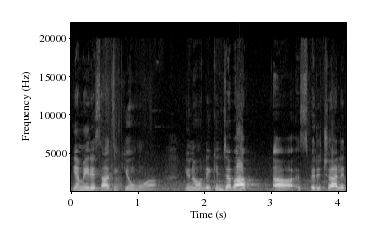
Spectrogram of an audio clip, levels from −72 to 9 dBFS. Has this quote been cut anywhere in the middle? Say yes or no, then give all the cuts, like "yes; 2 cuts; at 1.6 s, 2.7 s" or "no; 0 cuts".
no; 0 cuts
